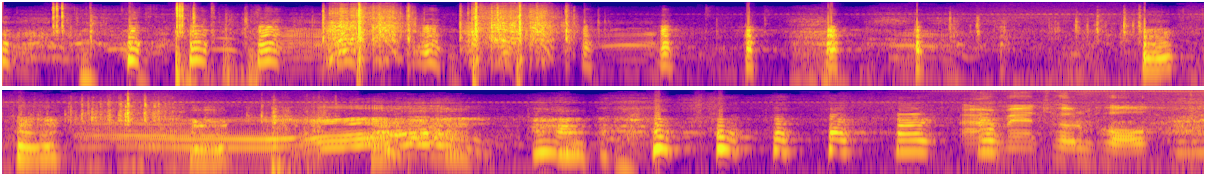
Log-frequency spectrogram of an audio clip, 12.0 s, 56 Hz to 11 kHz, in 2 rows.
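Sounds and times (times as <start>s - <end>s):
sharp clicks: 0.2s - 3.9s, 4.6s - 7.4s.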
